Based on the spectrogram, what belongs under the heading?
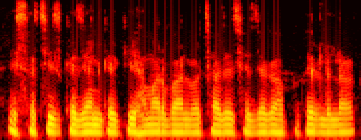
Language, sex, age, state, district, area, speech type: Maithili, male, 45-60, Bihar, Madhepura, rural, spontaneous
